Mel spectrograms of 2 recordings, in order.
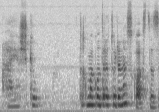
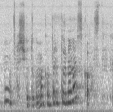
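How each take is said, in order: First: Said in the usual way. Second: Whispered. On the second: Retold or imitated. Muttered retelling of back pain.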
